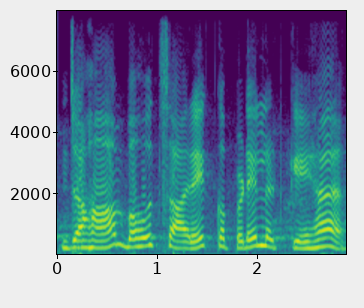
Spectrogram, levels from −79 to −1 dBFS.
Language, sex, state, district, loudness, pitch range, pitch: Hindi, female, Punjab, Pathankot, -11 LUFS, 225-275 Hz, 255 Hz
